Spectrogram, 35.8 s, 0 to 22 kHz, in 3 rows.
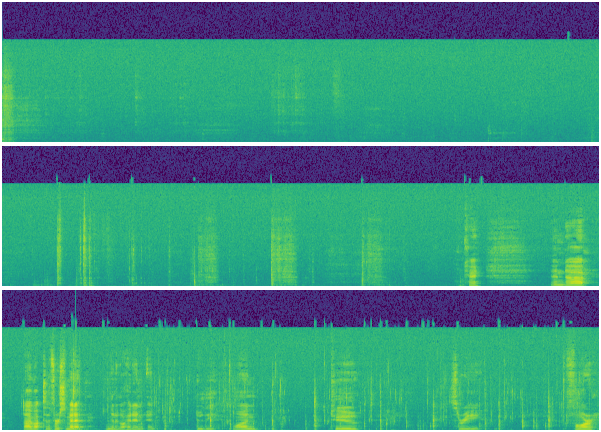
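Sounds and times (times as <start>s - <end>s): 
lidded container set down on a bench: 12.6s - 14.9s, 25.9s - 35.7s
speech: 21.2s - 21.6s, 23.0s - 23.7s, 24.3s - 27.2s, 27.8s - 29.1s, 30.5s - 31.1s, 33.0s - 33.5s, 35.4s - 35.8s
lidded container tapped against a bench to knock bubbles off: 26.7s - 35.3s.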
